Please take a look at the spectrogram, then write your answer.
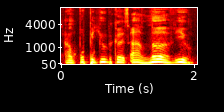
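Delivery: stern mom voice, loud; mom's whooping line. Retold or imitated. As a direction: play the stern mother who whoops out of love. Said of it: "She said".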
